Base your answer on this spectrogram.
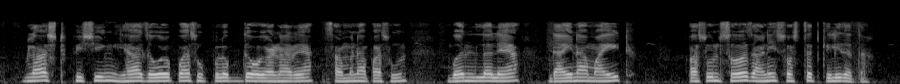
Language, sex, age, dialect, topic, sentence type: Marathi, male, 25-30, Southern Konkan, agriculture, statement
